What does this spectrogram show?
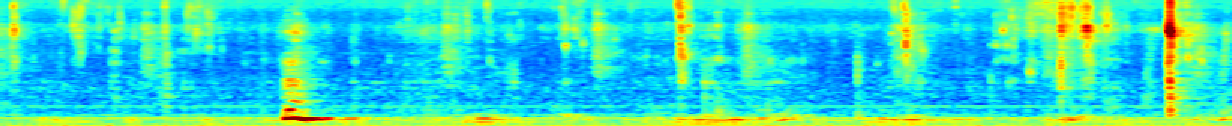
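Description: Close-up eating sounds: chewing and lip smacks as cooked rice is eaten by hand, with a loud thump about two seconds in and a sharp click near the end.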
